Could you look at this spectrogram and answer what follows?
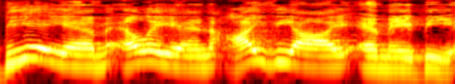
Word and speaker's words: bamlanivimab: It's spelled BAMLANIVIMAB, and that's pronounced Bamlanivimab.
